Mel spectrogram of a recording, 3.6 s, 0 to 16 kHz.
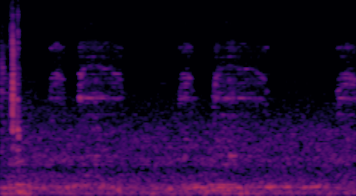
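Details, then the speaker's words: Porsche 944 wheel spun by hand: soft scraping swish coming and going each turn, disc kissing the pad at points along rotation; owner suspects warped or castellated discs, with brake vibration under heavy braking once warm. "So the disc is just kissing the pad at various points along the rotation. So I think we've got some warped discs, or certainly castellated discs."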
